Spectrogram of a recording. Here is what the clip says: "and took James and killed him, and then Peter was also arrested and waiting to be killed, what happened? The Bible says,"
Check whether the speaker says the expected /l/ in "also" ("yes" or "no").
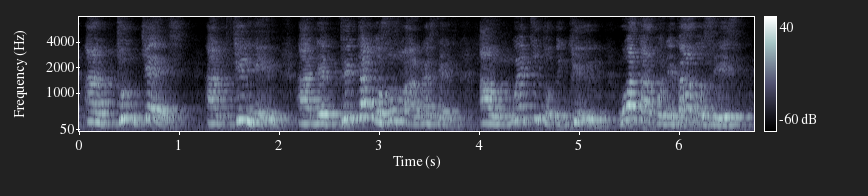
no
